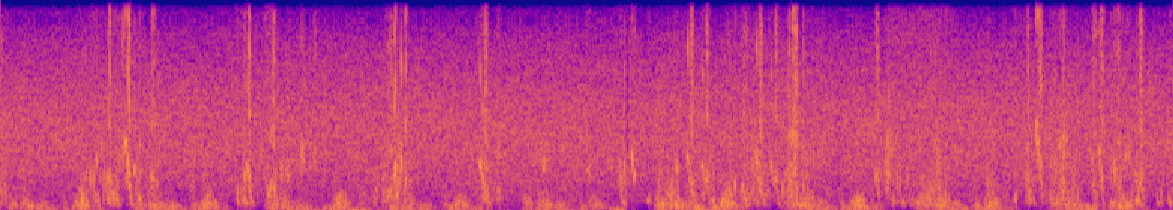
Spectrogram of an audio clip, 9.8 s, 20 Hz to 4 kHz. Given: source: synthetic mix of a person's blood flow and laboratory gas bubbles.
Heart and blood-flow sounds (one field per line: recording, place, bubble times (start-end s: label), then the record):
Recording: Doppler ultrasound of blood flow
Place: precordium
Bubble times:
0.00-0.09 s: bubbles
0.61-1.33 s: bubbles
1.95-2.57 s: bubbles
2.60-2.65 s: bubbles
3.21-3.42 s: bubbles
3.98-4.18 s: bubbles
4.87-4.94 s: bubbles
5.14-5.32 s: bubbles
5.38-5.46 s: bubbles
5.60-5.92 s: bubbles
6.04-6.86 s: bubbles
7.27-7.95 s: bubbles
8.21-8.30 s: bubbles
8.42-9.03 s: bubbles
9.07-9.79 s: bubbles
From the record:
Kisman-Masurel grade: 342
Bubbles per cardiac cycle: rolling drumbeat, 9 or more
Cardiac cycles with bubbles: 100%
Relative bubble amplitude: moderate (0.250 to 0.450)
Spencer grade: 3 (all of the cardiac periods contain showers or single bubble signals, but not dominating or overriding the cardiac motion signals)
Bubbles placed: anywhere in the cardiac cycle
